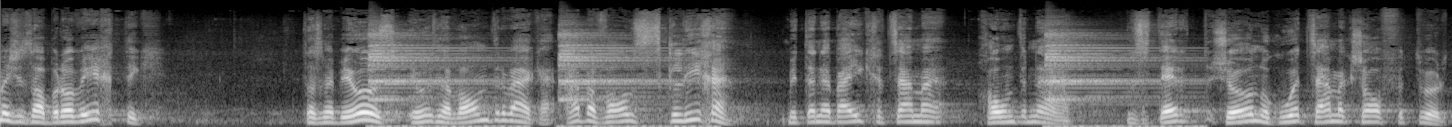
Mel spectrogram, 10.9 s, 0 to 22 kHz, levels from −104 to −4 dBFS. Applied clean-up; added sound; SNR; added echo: none; Gong; 8 dB; none.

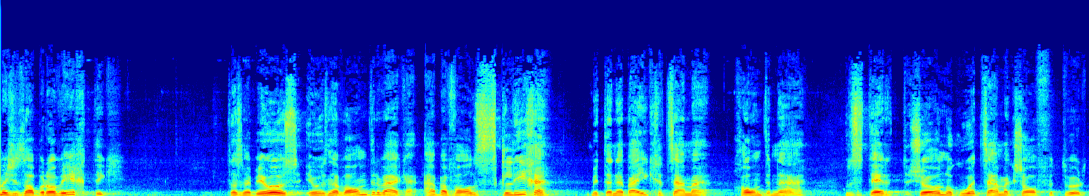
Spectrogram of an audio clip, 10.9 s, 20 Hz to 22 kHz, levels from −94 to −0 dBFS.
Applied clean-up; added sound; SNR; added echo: none; none; none; none.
